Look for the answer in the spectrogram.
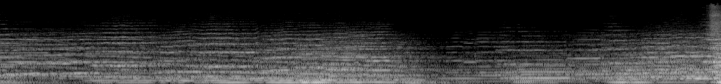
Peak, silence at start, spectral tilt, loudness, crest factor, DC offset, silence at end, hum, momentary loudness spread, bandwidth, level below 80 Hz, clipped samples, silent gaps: -6 dBFS; 0 s; -6 dB/octave; -26 LUFS; 20 dB; under 0.1%; 0 s; none; 11 LU; 18 kHz; -46 dBFS; under 0.1%; none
